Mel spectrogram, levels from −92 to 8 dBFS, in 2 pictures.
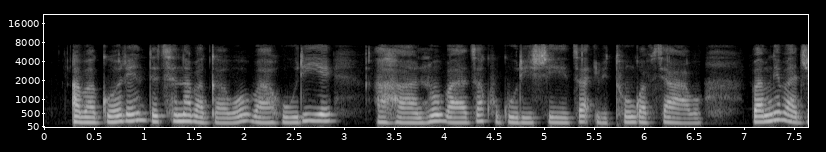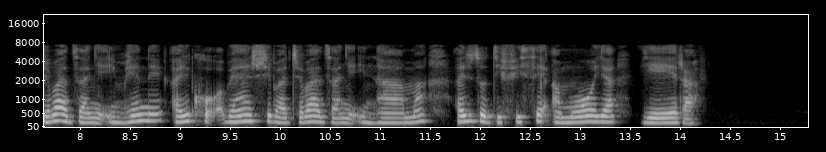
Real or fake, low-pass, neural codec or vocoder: real; 7.2 kHz; none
